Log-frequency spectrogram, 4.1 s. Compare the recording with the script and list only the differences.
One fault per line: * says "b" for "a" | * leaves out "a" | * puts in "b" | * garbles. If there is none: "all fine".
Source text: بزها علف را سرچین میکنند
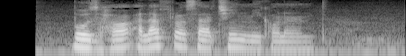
all fine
